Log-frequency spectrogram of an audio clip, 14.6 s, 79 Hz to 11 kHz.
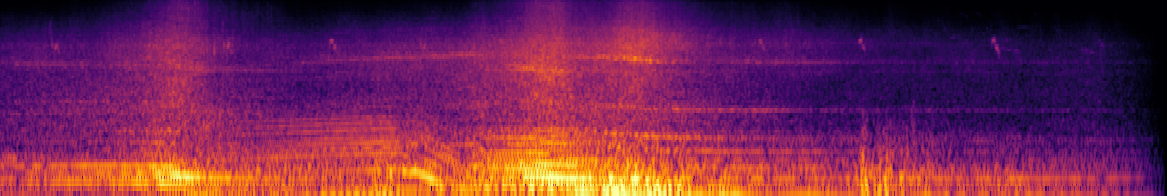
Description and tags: Some multiple passing motorcycles. Recorded with a Behringer ECM8000 omni mic.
